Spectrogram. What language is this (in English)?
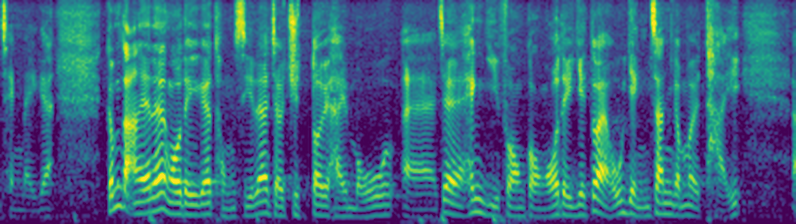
Cantonese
